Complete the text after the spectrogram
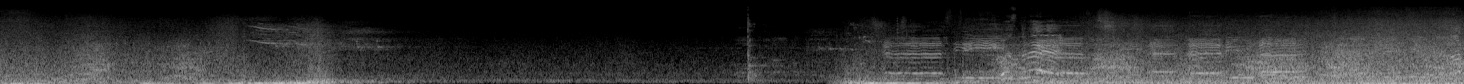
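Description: Waves splash and rush against a ship's hull.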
